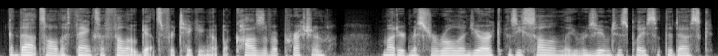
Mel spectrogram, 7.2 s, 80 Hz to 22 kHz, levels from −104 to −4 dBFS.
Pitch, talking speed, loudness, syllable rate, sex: 160 Hz, 235 wpm, -19 LUFS, 6.7 syllables/s, female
